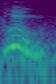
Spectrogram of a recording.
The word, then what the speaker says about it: Blom: Wait, how do you say it? Bloom, like the flower.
